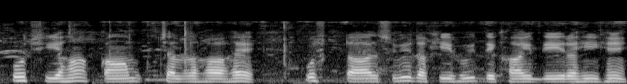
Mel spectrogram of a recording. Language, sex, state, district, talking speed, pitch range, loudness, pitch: Hindi, male, Madhya Pradesh, Katni, 145 wpm, 135-145 Hz, -16 LUFS, 140 Hz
